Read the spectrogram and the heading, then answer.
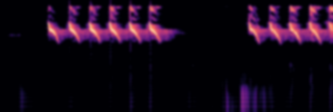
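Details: Bar-winged prinia singing, for training other songbirds: two quick runs of about six bright, downward-sweeping high chirps, evenly spaced, with a faint low thump between the runs.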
